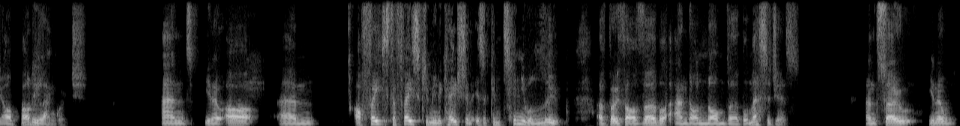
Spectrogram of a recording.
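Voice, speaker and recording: A middle-aged man talking as a communication trainer, steady and explanatory. His voice sits at an ordinary middle pitch, and he keeps a teaching manner as he talks. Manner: steady, explanatory, demonstrates tones of voice. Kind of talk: explanatory discussion.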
